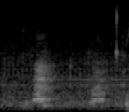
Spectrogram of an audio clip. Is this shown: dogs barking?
yes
